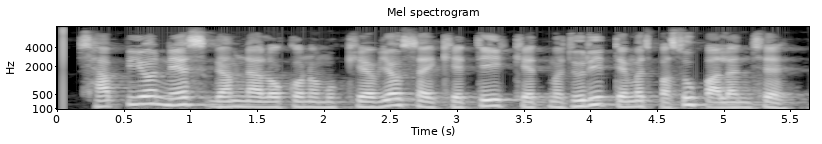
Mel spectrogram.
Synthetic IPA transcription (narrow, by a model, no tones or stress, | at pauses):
t͡ʃʰapijonesɡamnalokonomʊkʰjəʋjəʋsajkʰet̪ikʰet̪məd͡ʒuɾit̪eməd͡ʒpəʃupalənt͡ʃʰe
